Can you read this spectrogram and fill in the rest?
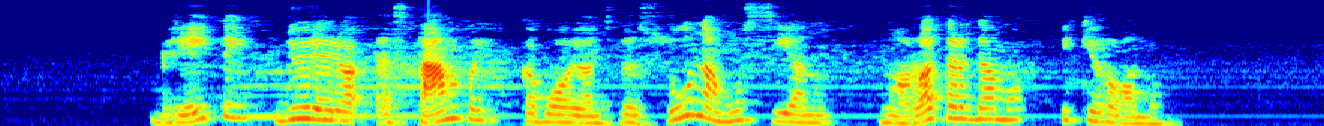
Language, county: Lithuanian, Kaunas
